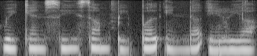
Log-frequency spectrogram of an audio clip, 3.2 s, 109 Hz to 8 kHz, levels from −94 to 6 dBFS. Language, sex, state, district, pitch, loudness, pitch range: English, female, Assam, Kamrup Metropolitan, 195 Hz, -17 LUFS, 180-200 Hz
